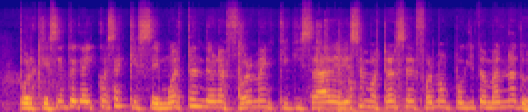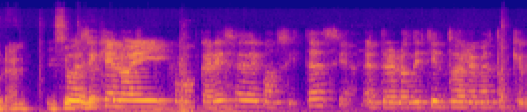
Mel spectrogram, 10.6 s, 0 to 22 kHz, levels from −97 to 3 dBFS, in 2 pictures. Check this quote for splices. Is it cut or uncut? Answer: cut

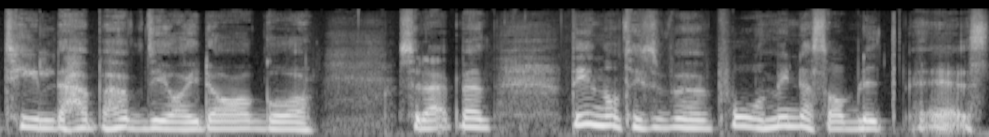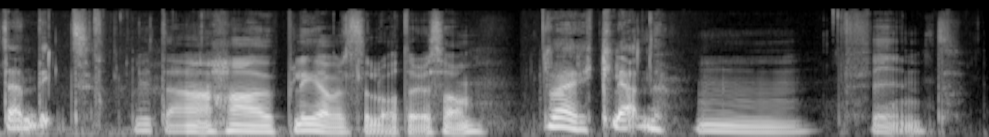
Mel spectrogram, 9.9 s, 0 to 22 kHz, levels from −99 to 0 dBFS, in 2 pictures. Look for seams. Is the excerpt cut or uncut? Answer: cut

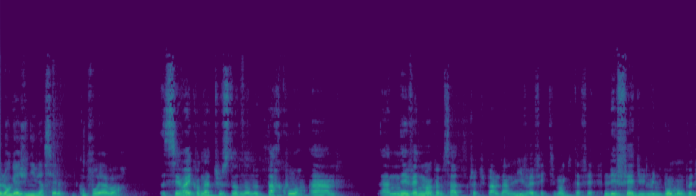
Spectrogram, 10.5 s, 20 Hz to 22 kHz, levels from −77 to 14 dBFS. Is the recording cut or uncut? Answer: uncut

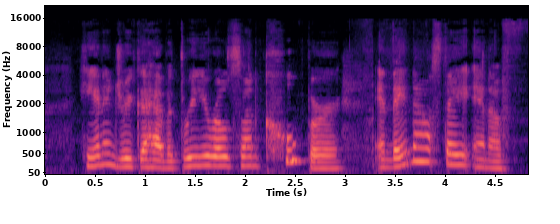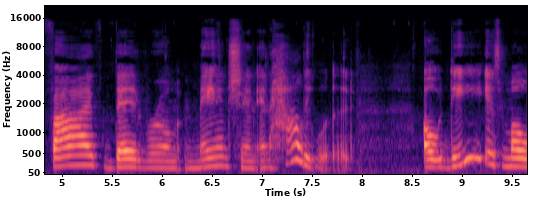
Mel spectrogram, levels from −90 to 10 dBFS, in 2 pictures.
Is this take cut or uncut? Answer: uncut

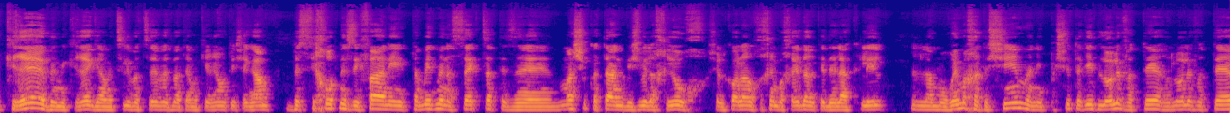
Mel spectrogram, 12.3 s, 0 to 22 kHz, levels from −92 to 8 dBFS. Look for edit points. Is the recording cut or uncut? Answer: cut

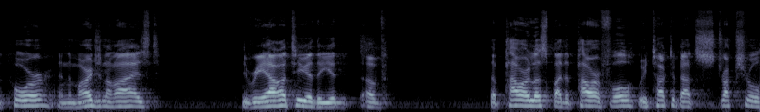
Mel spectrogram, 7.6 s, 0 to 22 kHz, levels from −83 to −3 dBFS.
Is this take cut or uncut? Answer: cut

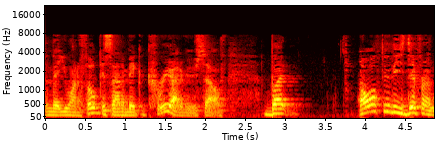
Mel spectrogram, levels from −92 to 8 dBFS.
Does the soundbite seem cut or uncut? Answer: uncut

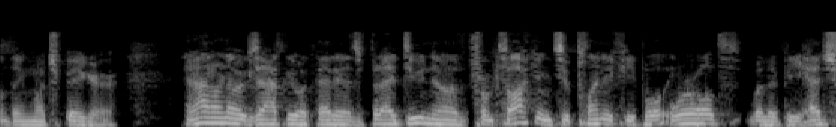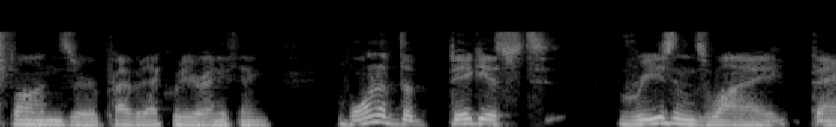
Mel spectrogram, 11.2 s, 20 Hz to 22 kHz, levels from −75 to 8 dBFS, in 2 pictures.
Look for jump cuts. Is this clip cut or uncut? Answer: cut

